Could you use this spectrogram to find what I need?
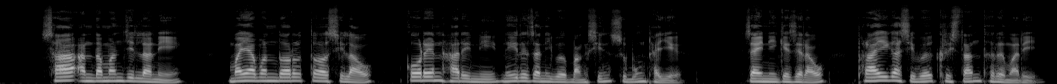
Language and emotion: Bodo, neutral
